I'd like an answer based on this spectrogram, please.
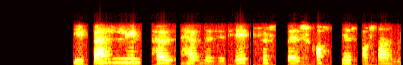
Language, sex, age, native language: Icelandic, other, 14, Icelandic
